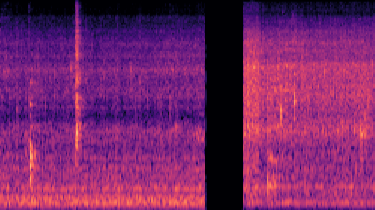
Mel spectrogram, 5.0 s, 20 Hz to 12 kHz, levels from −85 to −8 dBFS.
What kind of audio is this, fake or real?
real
